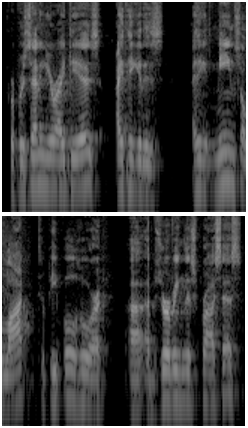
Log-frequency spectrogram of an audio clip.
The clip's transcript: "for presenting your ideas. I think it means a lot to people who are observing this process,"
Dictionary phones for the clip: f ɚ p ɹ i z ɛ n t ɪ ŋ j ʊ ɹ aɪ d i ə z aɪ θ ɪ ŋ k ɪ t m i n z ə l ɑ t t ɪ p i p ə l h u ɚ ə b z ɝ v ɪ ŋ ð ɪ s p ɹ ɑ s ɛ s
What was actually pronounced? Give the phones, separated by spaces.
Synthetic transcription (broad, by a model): f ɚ p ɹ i z ɛ t ɪ ŋ j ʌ ɹ aɪ d i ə z aɪ θ ɪ ŋ k ɪ t m i n z ə l ɑ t t ɪ p i p l h u ɚ ə b z ɝ v ɪ ŋ ð ɪ s p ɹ ɑ s ɛ s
